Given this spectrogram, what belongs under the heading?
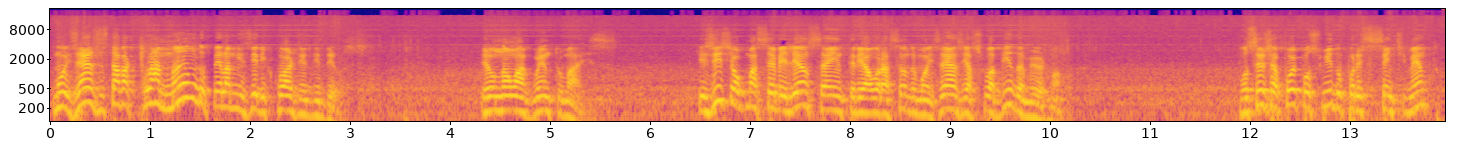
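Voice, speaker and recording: A pastor preaching a sermon slowly with emphatic pauses, acting out heartfelt prayers in his own voice. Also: sits high, animated, darkish tone. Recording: dull lo-fi sound with faint background noise.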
